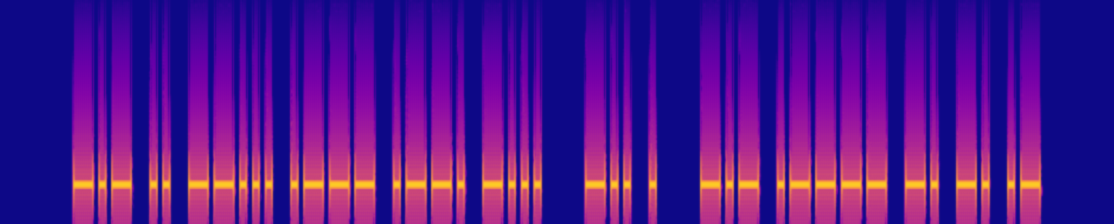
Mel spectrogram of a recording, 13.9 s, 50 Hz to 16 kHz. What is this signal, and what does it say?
Morse code, heard as a keyed tone, about 15 wpm, 700 Hz. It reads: KI7JPB DE K1NNA
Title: USA Callsign DE Callsign 15wpm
